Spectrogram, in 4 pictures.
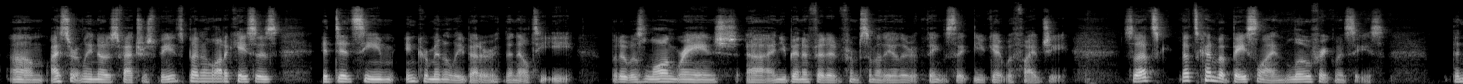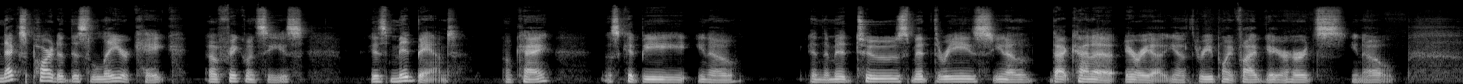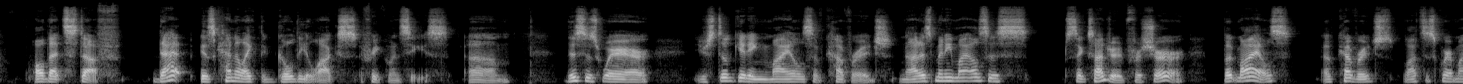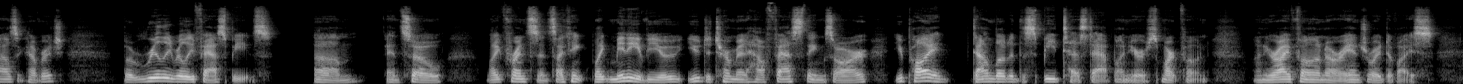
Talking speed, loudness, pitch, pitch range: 170 wpm, -20 LUFS, 120 Hz, 115-135 Hz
